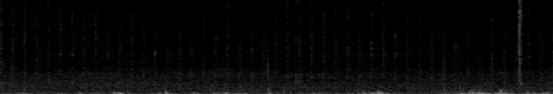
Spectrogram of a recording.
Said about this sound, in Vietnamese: gió rất là mát đấy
